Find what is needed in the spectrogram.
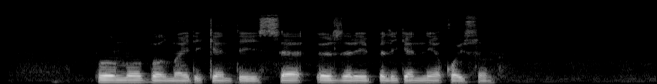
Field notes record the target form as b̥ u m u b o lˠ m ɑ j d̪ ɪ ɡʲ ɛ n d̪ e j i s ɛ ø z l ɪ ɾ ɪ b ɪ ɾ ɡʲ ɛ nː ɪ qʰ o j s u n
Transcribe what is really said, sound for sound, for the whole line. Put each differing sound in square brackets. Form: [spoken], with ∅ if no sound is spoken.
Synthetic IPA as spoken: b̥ u m u b o lˠ m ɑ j d̪ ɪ [kʲ] ɛ n d̪ e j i s ɛ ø z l ɪ ɾ ɪ b ɪ [l] ɡʲ ɛ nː ɪ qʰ o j s u n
